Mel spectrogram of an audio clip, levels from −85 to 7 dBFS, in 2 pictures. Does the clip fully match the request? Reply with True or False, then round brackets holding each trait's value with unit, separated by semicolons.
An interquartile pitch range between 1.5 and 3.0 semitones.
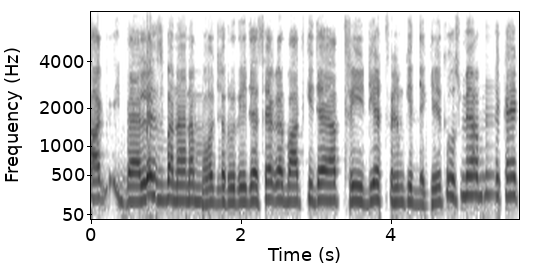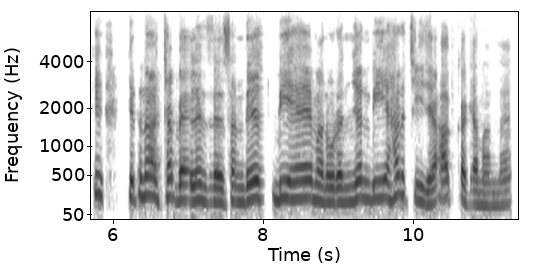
False (3.9 semitones)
